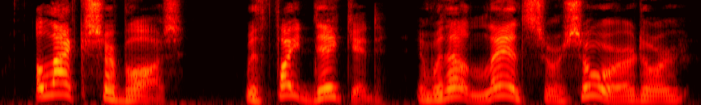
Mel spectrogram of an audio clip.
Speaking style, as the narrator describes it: The queen exclaimed

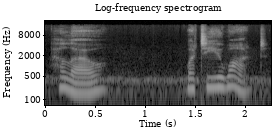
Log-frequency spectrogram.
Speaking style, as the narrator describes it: Her voice was very calm

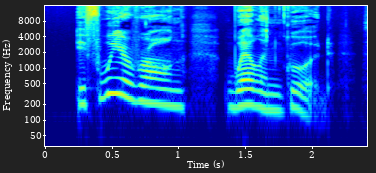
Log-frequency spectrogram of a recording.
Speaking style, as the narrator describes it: said Poirot

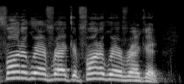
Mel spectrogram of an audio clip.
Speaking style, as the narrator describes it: So that everyone's yelling out

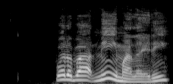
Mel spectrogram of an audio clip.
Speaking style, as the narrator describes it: Severin cried

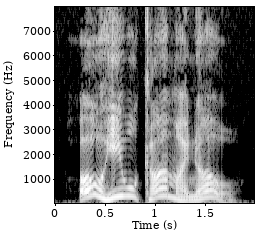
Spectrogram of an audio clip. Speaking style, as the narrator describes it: cried Prissy joyfully

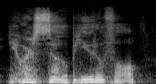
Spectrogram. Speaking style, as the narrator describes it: he puts his mouth close to my ear, and he whispers

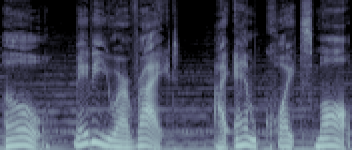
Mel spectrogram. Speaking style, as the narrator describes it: Percival said

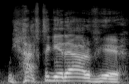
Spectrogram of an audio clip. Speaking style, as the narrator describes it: I yelled

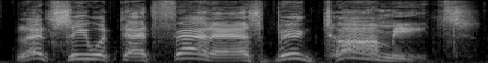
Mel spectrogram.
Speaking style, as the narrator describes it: an old timer cried

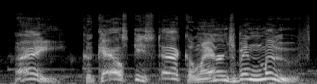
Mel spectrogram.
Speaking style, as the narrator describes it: I heard Tyler Yablokov shout

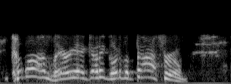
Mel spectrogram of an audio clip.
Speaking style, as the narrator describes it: one guy yelling

